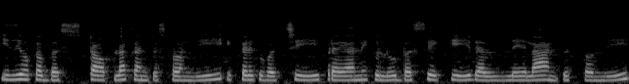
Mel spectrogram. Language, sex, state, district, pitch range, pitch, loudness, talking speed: Telugu, female, Andhra Pradesh, Chittoor, 195-215 Hz, 205 Hz, -33 LUFS, 125 wpm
